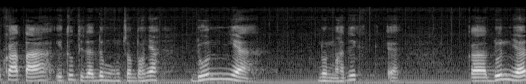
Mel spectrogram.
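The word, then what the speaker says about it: دنيا: Contohnya dunya, nun mati, ke dunya, nun mati ketemu dengan ya, tidak bacanya dunya, karena ini satu kata jadinya jelas dunya, ya.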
